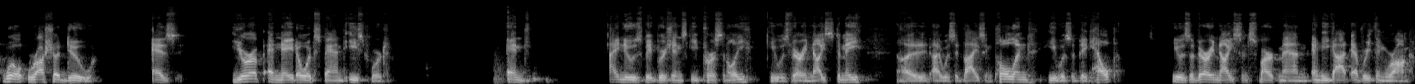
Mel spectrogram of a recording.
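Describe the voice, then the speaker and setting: Bright-voiced sarcastic male analyst. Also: lowish voice. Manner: deliberate, dryly sarcastic. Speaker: guest analyst. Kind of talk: measured commentary.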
